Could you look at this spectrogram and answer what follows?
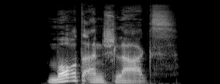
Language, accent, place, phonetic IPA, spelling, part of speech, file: German, Germany, Berlin, [ˈmɔʁtʔanˌʃlaːks], Mordanschlags, noun, De-Mordanschlags.ogg
- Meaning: genitive singular of Mordanschlag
